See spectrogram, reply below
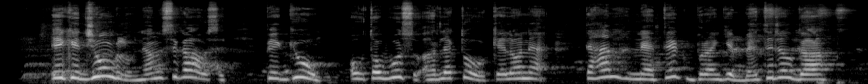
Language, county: Lithuanian, Kaunas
